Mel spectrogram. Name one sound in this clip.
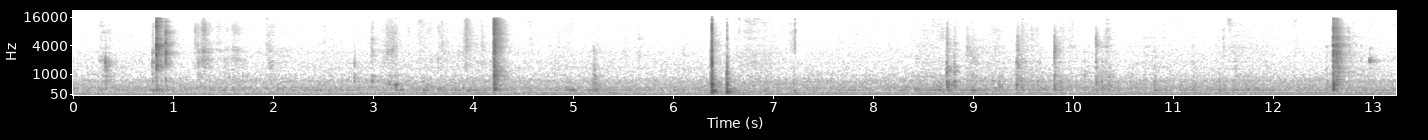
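Objects clink and knock on a hard surface nearby.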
